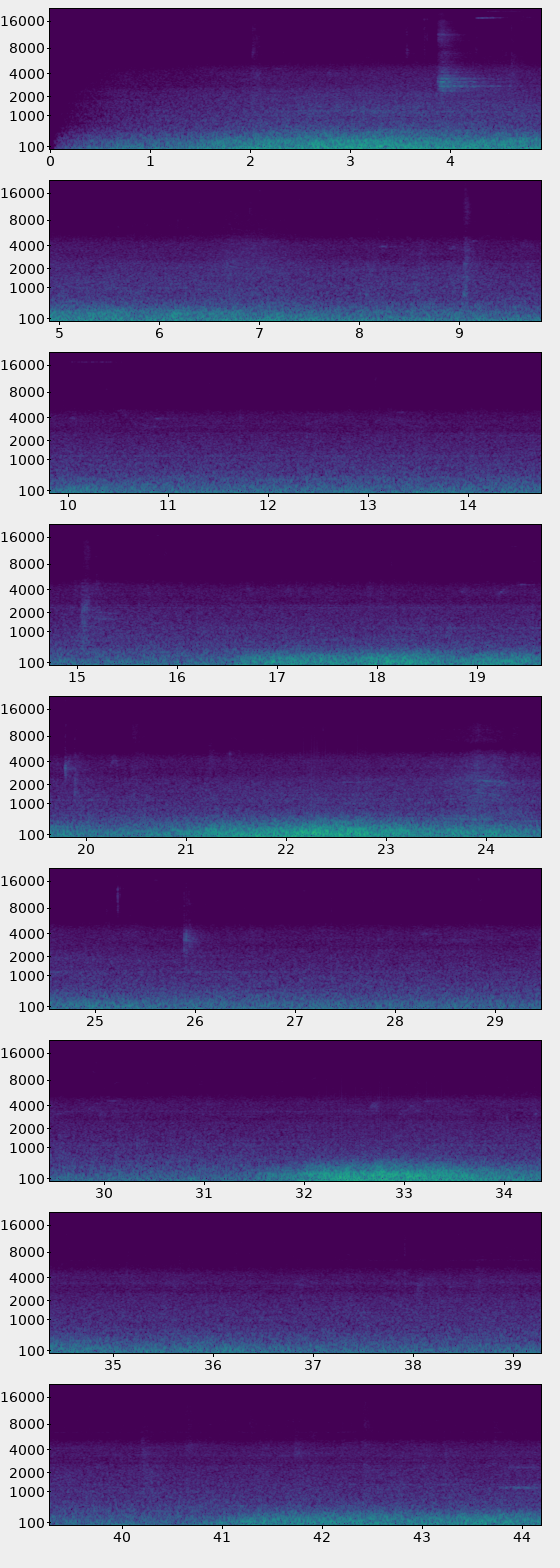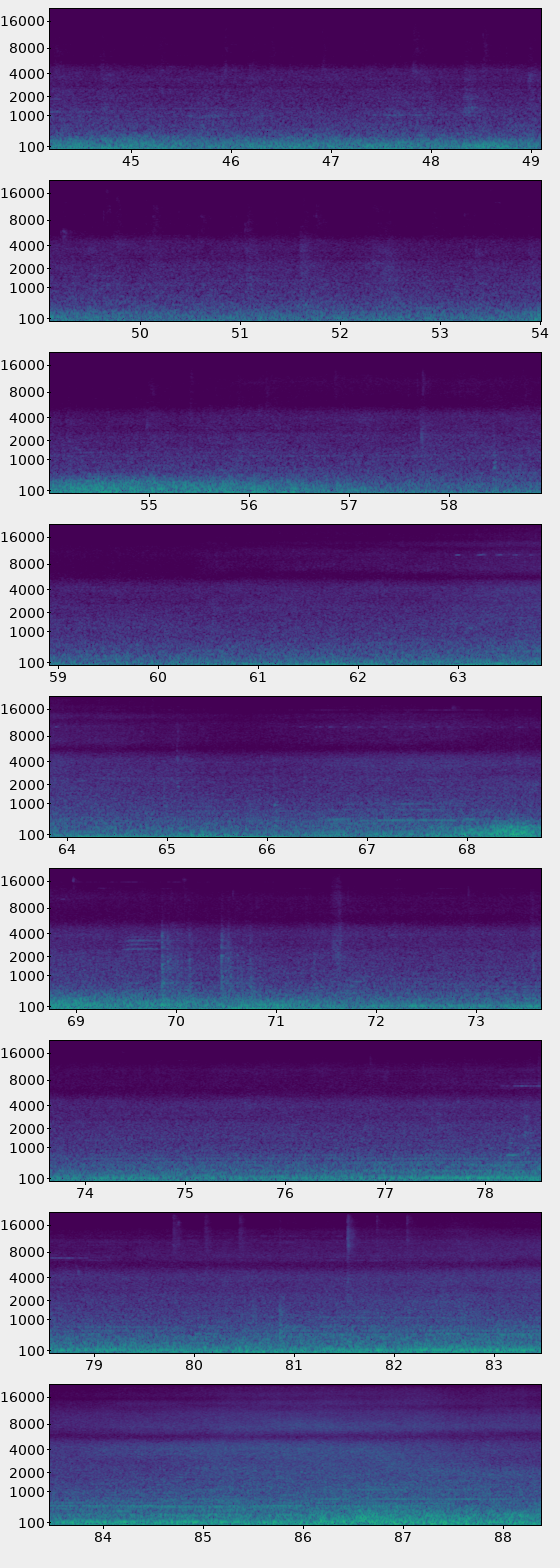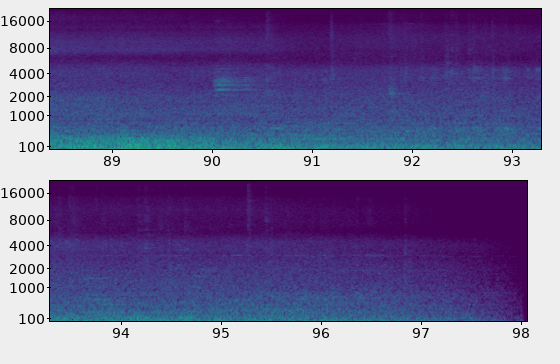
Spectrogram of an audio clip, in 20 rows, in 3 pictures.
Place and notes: {
  "title": "Ln., Guangfu S. Rd., Xinyi Dist., Taipei City - Walking in a small alley",
  "date": "2015-07-23 13:30:00",
  "description": "Walking in a small alley, Traffic noise, Sound of thunder",
  "latitude": "25.03",
  "longitude": "121.56",
  "altitude": "24",
  "timezone": "Asia/Taipei"
}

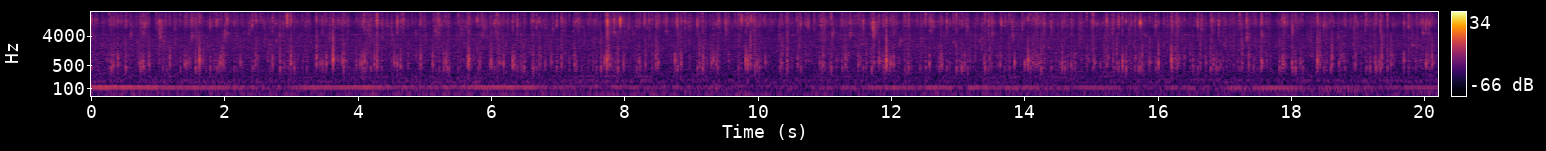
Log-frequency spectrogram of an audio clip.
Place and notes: {
  "title": "埔里鎮桃米里水上巷3-3, Taiwan - raindrop",
  "date": "2016-03-24 10:52:00",
  "description": "raindrop\nZoom H2n MS+XY",
  "latitude": "23.94",
  "longitude": "120.92",
  "altitude": "480",
  "timezone": "Asia/Taipei"
}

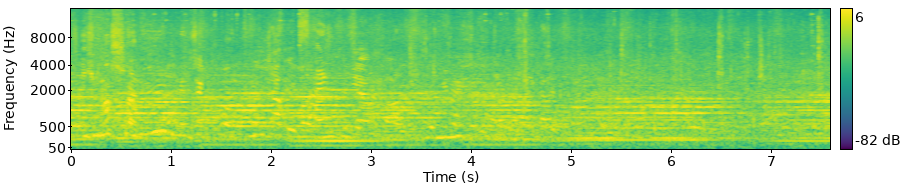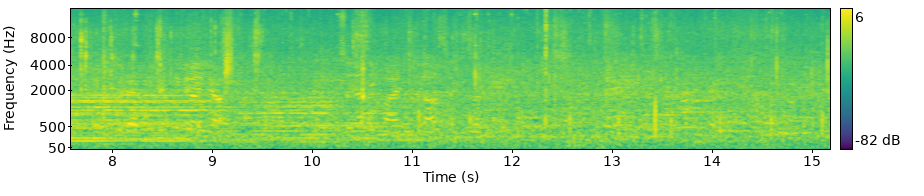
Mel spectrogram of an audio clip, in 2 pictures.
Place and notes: {
  "title": "Essen, Deutschland - Weihnachtsmusik ohne Glockenspiel / Christmas music without carillon",
  "date": "2014-11-26 15:37:00",
  "description": "Leider wurde hier nur Weihnachtsmusik gespielt. Das Glockenspiel war wohl eben beendet. / Unfortunately, only Christmas music was played. The carillon was probably just finished.",
  "latitude": "51.45",
  "longitude": "7.01",
  "altitude": "91",
  "timezone": "Europe/Berlin"
}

